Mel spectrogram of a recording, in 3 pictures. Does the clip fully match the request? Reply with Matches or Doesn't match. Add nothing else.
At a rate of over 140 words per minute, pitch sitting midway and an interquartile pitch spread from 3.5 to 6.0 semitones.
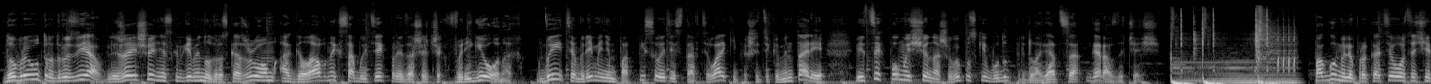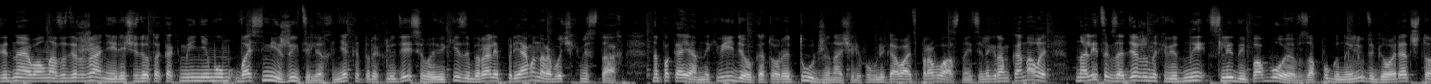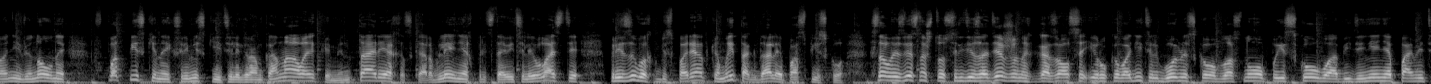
Matches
